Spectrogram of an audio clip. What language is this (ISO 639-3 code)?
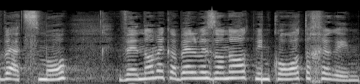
heb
